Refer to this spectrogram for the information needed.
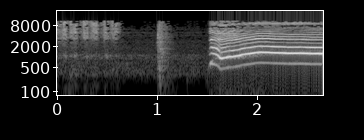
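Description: person screaming

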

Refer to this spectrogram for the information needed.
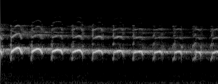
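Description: green woodpecker call

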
